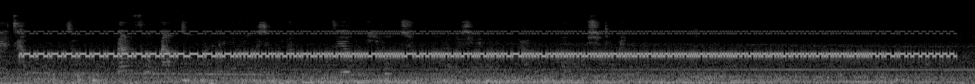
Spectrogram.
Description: NAVTEX (SITOR-B), 100 baud, 170 Hz shift, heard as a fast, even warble, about 1490 Hz centre, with the noise inside a subway train. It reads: ZCZC TB33 FORECAST: WIND W 4 TO 5. SEA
